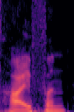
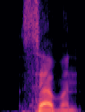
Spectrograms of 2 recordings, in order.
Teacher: So in hyphen we can see that n is once again syllabic. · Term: syllabic n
